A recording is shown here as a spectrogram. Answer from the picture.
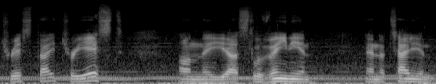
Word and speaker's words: Trieste: a limestone plateau near Trieste, I think is how you say it, Trieste, on the Slovenian and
